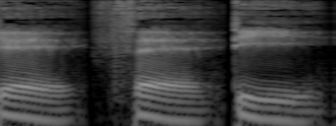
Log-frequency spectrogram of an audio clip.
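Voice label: "ketheti", concatenated syllables; Affixing experiment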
